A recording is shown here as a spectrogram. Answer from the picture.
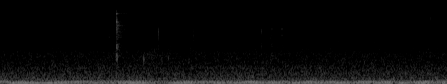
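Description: Quiet handling: a few faint small clicks as an Allen key works a trigger set screw on a Luxe TM40 paintball marker, over a steady low hum.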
